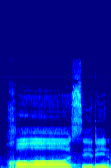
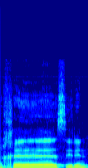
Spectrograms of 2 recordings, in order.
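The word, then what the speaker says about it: خاسرين: باز میشه مثلاً میگیم میگیم میگیم خاسرین مثلاً خا نمیگیم خ سیرین دهان به سمت بالا باز میشه اگر پر خوانده نشد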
